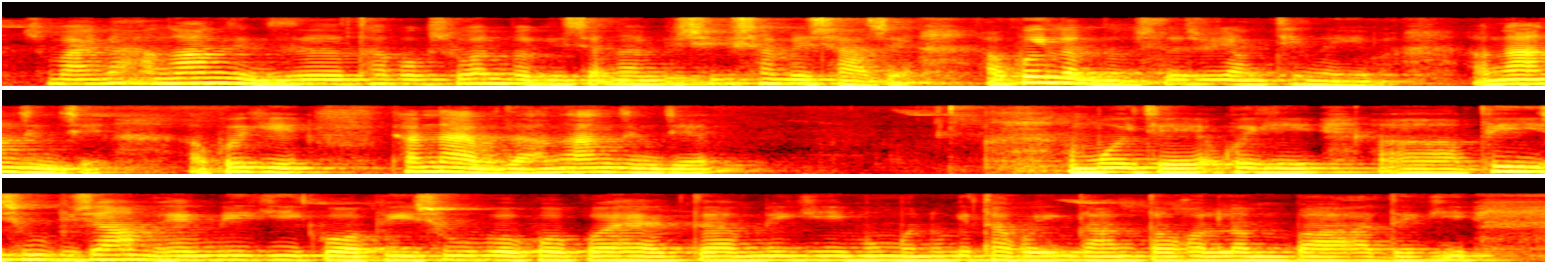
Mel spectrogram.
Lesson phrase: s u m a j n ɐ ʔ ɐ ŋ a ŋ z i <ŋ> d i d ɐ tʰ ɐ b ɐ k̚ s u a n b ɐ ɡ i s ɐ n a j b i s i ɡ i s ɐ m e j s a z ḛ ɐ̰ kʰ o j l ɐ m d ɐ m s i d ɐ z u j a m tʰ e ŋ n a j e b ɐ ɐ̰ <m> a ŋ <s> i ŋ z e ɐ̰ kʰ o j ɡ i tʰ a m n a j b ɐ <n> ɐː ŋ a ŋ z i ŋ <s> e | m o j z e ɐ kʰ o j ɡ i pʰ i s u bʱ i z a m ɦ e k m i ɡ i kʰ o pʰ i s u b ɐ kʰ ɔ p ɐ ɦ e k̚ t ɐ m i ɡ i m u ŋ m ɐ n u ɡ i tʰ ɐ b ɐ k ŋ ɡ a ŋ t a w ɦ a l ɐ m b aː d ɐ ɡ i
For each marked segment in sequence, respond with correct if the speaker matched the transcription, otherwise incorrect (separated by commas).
correct, incorrect, incorrect, incorrect, incorrect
